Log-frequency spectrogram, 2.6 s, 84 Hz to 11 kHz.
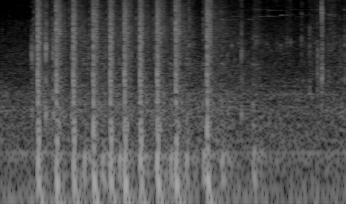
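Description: Atlas 45 pistol in Call of Duty Advanced Warfare fired in a fast, steady string of about a dozen sharp shots, each crisp and close, then a few spaced trailing shots.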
